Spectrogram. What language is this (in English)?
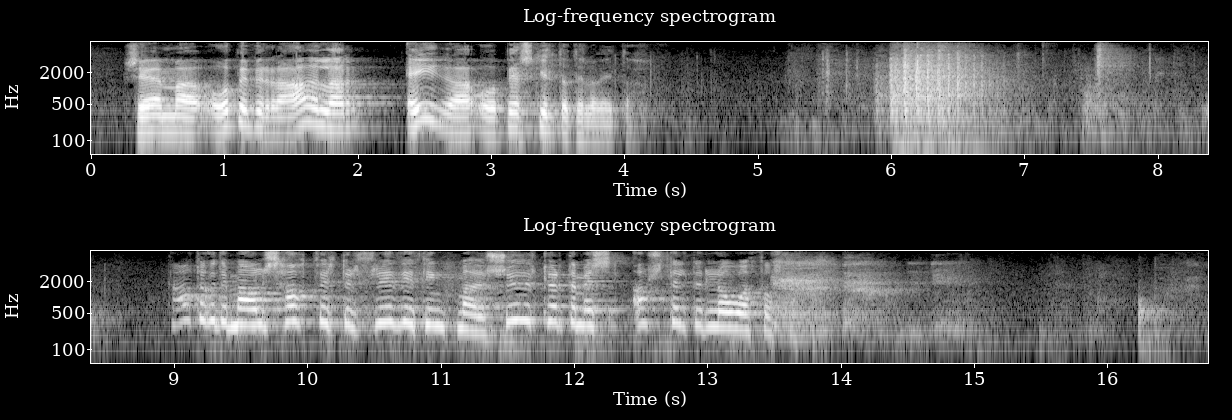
Icelandic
